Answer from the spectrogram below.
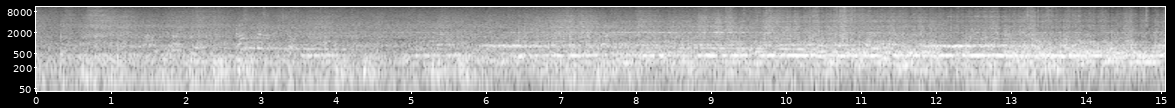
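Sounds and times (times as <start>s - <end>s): electric train running rumble: 0.0s - 15.0s
high whining tones: 5.0s - 9.7s.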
